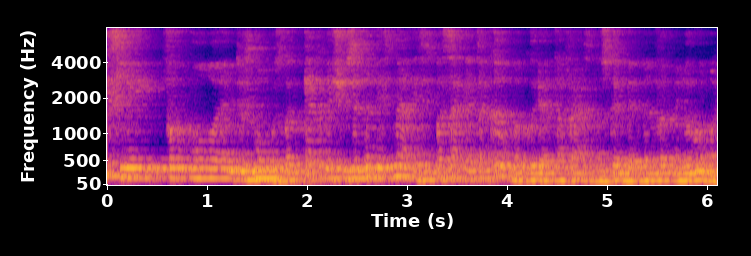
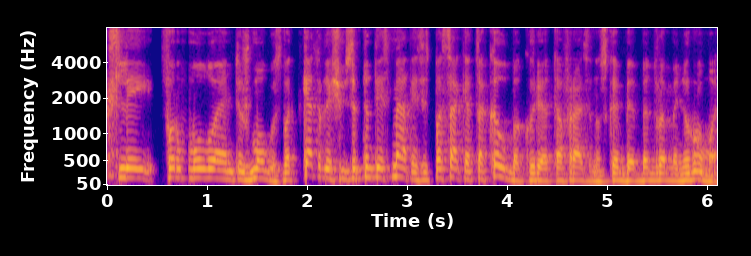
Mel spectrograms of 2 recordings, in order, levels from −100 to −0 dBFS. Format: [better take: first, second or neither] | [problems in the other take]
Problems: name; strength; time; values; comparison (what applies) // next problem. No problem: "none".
second | room echo; dies away in 1.1 s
